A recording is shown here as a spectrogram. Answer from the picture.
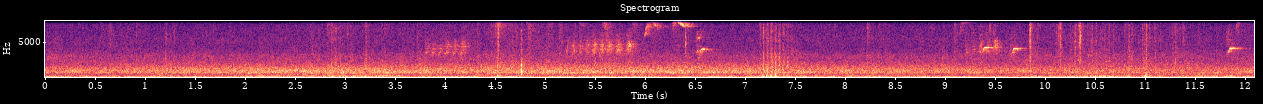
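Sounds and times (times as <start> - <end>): outdoor hiss and rumble: 0.0 - 12.0
small birds chirping: 2.6 - 7.8, 9.0 - 12.0.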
